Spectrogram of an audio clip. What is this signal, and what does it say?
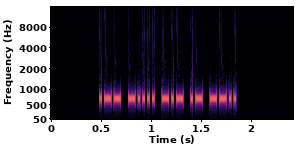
Morse code, heard as a keyed tone, about 51 wpm, 700 Hz. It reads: W6KAZ
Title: USA Call Signs - 5 Characters - Repeated 3x - 50wpm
